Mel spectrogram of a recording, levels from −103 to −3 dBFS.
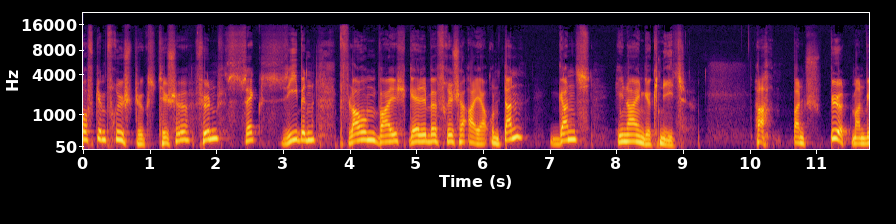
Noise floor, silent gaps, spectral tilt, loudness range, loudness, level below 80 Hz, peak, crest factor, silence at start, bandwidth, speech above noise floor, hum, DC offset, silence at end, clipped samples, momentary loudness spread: -53 dBFS; none; -7 dB/octave; 4 LU; -17 LUFS; -50 dBFS; -2 dBFS; 16 dB; 0 s; 15.5 kHz; 37 dB; none; under 0.1%; 0 s; under 0.1%; 12 LU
